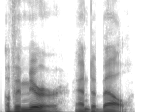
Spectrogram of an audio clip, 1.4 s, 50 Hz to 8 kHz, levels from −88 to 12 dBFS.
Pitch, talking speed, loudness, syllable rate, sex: 100 Hz, 250 wpm, -16 LUFS, 5.7 syllables/s, male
